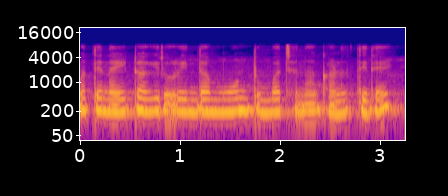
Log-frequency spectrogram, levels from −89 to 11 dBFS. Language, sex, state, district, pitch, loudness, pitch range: Kannada, female, Karnataka, Bangalore, 195 Hz, -14 LUFS, 190-210 Hz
